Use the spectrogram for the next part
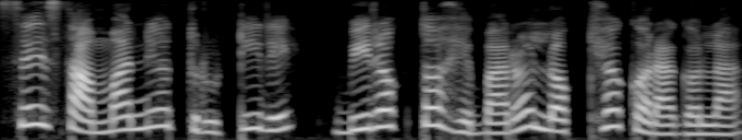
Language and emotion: Odia, neutral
